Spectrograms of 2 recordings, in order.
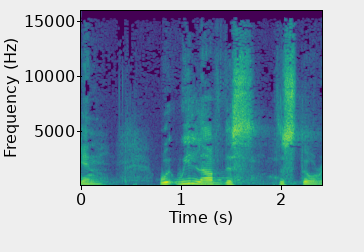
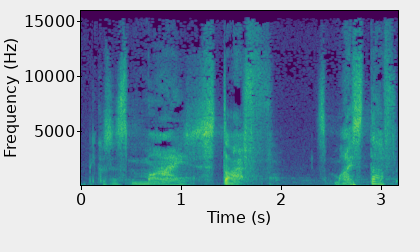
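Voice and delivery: hushed resentful mutter; 5 semitones lower, 9 dB quieter, slower than usual. Acted. Older brother voiced, resentful.

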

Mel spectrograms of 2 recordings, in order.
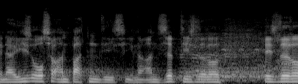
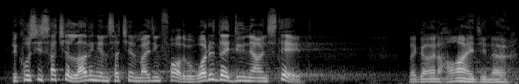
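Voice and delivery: normal talking voice

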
